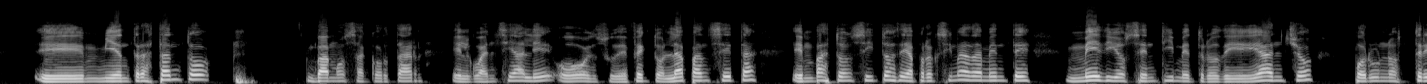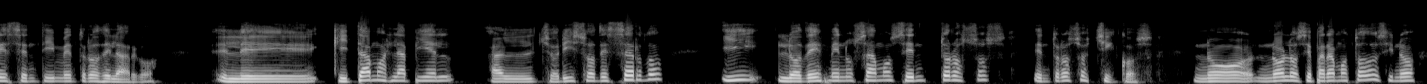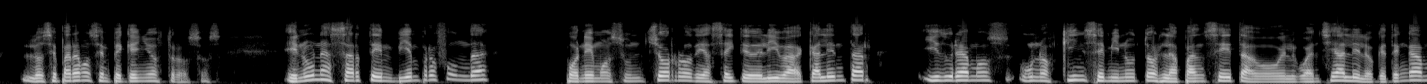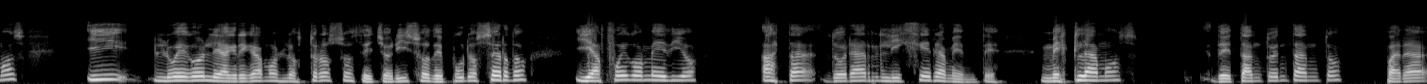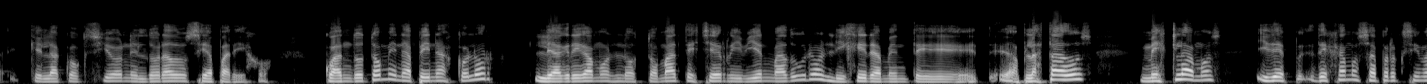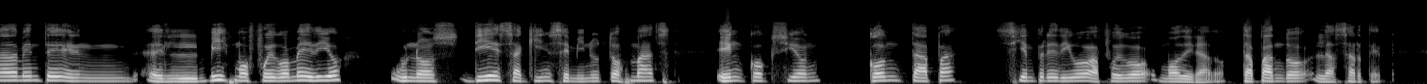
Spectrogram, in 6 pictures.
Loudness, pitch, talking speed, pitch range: -18 LUFS, 165 Hz, 105 wpm, 145-185 Hz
